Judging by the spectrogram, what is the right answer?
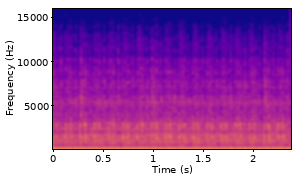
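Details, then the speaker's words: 454 big-block V8 in a Honda Civic, first test drive, warming up with choke still on: deep heavy lope at cold idle with odd uneven beats; slight intermittent misfire while not yet warm. "Minus a little skip here and there. Awesome."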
